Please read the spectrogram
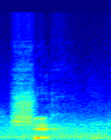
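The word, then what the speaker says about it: shix̲: Where I'm from, we would say it like this. S-H-I, and then an X with an underline. That would be shich.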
